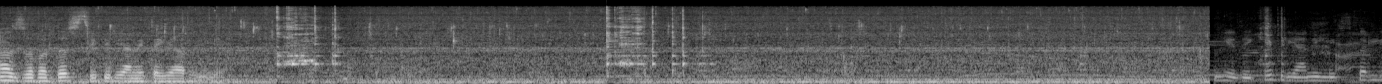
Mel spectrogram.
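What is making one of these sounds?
A metal spoon scrapes against a pot while stirring rice.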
